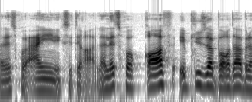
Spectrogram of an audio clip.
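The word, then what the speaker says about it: قاف: La lettre Qaf est plus abordable à prononcer. Pourquoi? Je vais vous dire. Euh, il faut savoir que la première chose, que la lettre Kef et la lettre Qaf, ils ont le même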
